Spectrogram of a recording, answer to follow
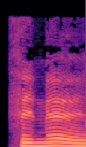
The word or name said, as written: fumeuse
